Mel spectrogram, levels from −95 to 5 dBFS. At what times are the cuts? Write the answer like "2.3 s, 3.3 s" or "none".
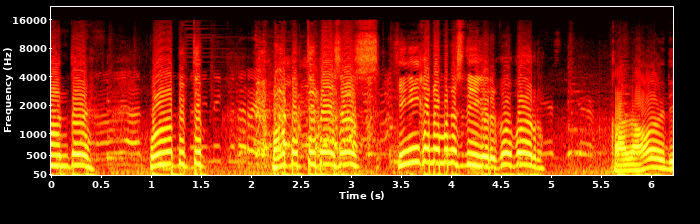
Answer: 3.3 s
